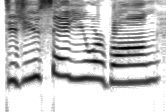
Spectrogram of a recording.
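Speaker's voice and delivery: put-on high, disbelieving young woman; surprised Vanessa. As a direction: lift it up in disbelief.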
